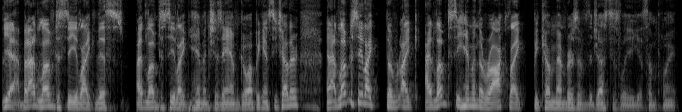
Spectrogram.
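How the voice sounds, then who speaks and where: A man chatting casually and enthusiastically about films as a podcast co-host, rambling excitedly with lots of "like". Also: medium pitch, brisk, no room sound. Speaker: movie review podcast co-host. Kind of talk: casual enthusiastic film chat.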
